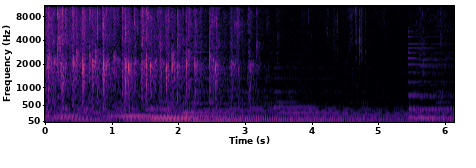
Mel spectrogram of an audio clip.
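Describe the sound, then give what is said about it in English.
An audience claps together in praise in a dense burst of applause that thins out and fades after a few seconds, with sustained musical tones holding underneath and carrying on alone. “Give me a hand, big hand clap of praise if you feel like he's blessed you more than you deserve.”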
